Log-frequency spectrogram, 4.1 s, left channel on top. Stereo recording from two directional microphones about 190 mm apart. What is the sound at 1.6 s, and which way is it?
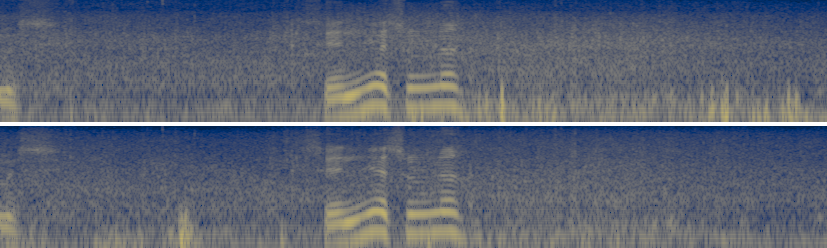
Speech, 10° right (ahead or behind).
